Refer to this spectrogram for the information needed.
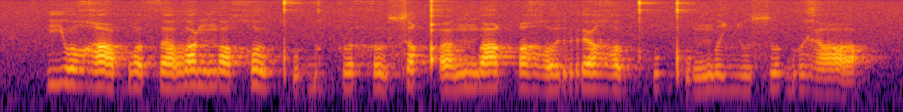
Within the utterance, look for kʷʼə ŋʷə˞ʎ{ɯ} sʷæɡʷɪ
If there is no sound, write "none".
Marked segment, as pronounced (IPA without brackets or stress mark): u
